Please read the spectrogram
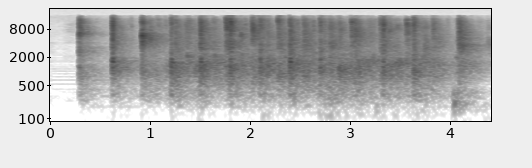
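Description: Congregation applauding: many hands clapping at once, starting about a quarter second in and tapering off near the end.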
